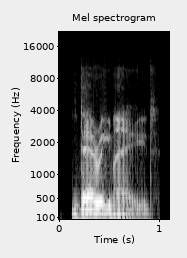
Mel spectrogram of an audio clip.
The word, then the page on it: dairymaid: British English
